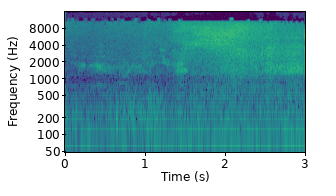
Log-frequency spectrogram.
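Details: Only steady low rumbling wind and vehicle noise, with no clear animal voice.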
